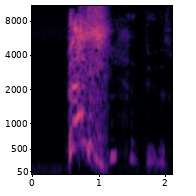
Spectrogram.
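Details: One loud, voiced, explosive sneeze from a loud sneezing fit, some sneezes stifled, recorded with flowers, with nose-blowing later. Soft breaths and small sounds follow the sneeze.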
